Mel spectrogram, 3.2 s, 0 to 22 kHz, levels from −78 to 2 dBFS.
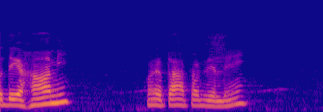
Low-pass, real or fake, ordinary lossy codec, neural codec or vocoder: none; real; none; none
